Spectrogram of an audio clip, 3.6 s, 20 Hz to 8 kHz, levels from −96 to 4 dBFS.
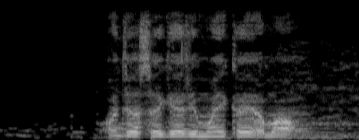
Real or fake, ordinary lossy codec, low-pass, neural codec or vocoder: fake; Opus, 64 kbps; 7.2 kHz; codec, 16 kHz, 16 kbps, FreqCodec, larger model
